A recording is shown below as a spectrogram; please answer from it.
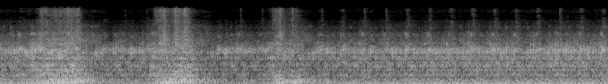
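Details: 1993 IDI diesel truck, stock injection pump before turning up the fuel: brief crank, catches and settles into a steady low clattering idle with even rhythm; normal start and idle.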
